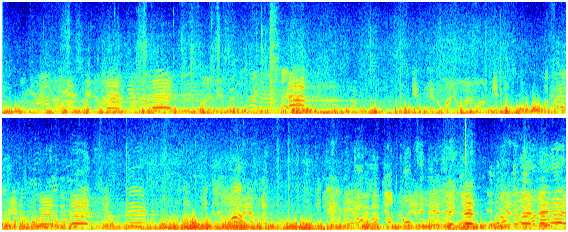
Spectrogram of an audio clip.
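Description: Players shout to one another across an open field.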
